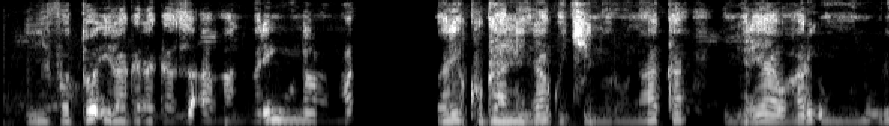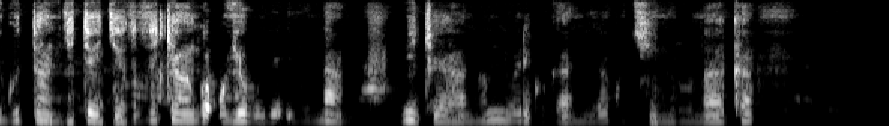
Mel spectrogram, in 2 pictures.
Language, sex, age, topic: Kinyarwanda, male, 18-24, government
